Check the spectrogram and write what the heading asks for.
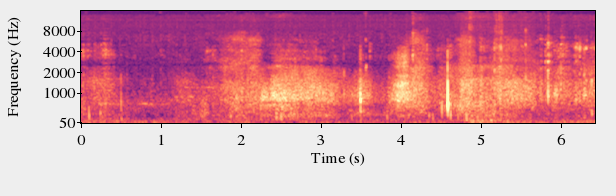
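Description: Faint footsteps and rustling in grass and fallen leaves, with a couple of sharp clicks near the middle.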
